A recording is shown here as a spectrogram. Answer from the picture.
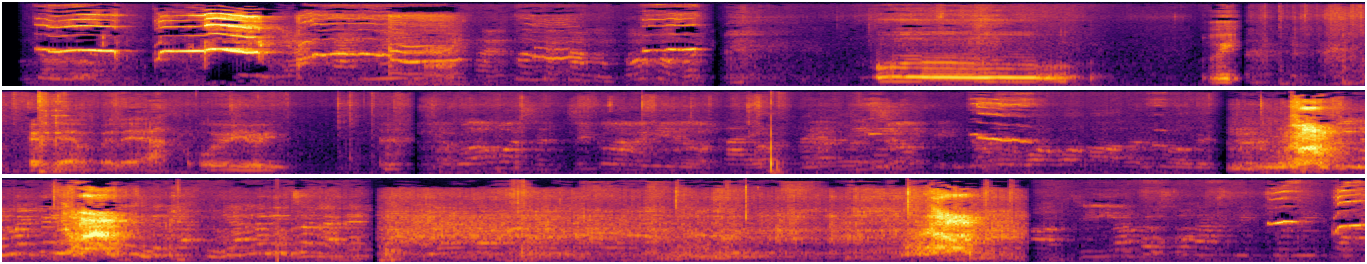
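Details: Two-month-old Toy Poodle puppies, facing their first obstacles, give high, thin whimpers and squeaky whines while a person talks to them and calls them over.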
